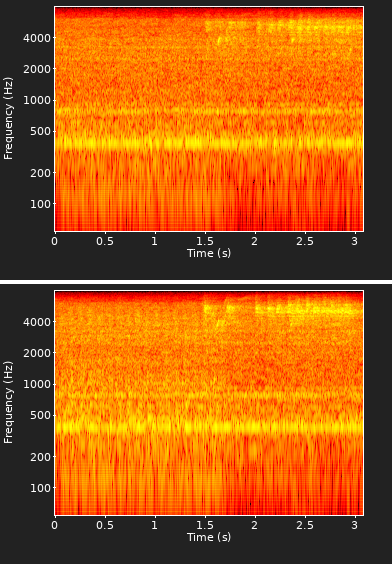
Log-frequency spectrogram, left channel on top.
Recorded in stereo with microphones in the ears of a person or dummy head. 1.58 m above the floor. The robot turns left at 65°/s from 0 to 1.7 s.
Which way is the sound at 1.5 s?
60° right (ahead or behind).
